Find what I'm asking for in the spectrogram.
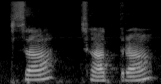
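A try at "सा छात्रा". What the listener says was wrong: না, আপনি সহ বলছেন না সা বলছেন, বুঝতে পারছি না। সা বললেন, সা দীর্ঘ টেনে বলুন। ছয় আকার তৈরি ফল আকার দুটোই দীর্ঘ আছে। সা ছাত্রা, এষা ছাত্রা, এরকম করে বলুন।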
